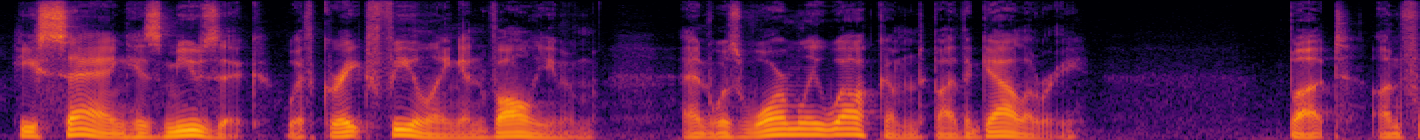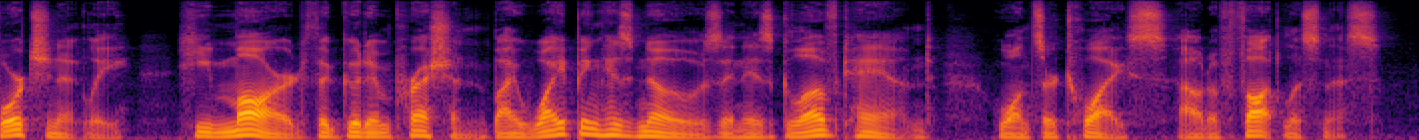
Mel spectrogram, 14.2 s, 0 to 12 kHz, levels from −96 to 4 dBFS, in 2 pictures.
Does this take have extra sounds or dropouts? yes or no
no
